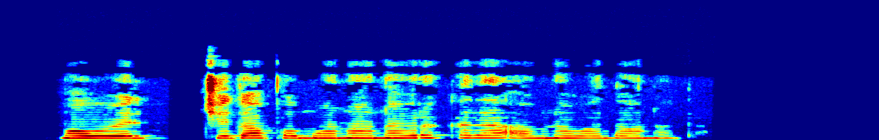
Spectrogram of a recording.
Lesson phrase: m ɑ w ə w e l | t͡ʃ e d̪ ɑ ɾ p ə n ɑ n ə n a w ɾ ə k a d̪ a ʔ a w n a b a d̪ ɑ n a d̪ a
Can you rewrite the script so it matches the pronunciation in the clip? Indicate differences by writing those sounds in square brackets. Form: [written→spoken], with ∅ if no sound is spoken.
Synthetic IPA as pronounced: m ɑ w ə w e l | t͡ʃ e d̪ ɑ [ɾ→∅] p ə [n→m] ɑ n [ə→ɑ] n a w ɾ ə k a d̪ a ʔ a w n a [b→w] a d̪ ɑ n a d̪ a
